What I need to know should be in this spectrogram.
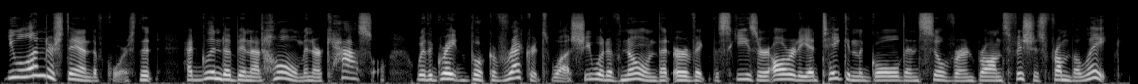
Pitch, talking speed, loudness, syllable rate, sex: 210 Hz, 220 wpm, -19 LUFS, 5.4 syllables/s, female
